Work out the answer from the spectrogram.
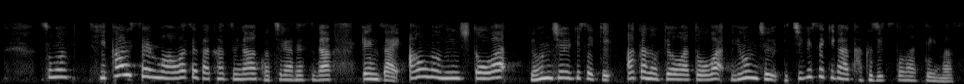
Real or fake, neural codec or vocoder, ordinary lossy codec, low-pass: fake; codec, 16 kHz, 2 kbps, FreqCodec, smaller model; none; 7.2 kHz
